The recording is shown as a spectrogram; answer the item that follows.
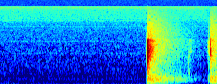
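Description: Dead silence, then a single sharp knock about one and a half seconds in that dies away quickly.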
